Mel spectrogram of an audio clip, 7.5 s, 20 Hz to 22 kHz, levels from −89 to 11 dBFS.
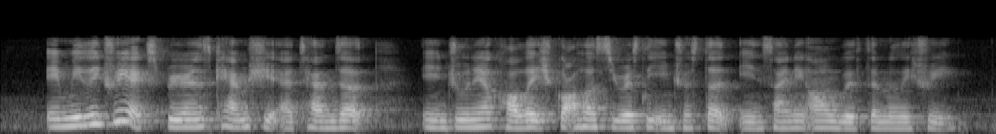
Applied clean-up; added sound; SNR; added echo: none; none; none; none.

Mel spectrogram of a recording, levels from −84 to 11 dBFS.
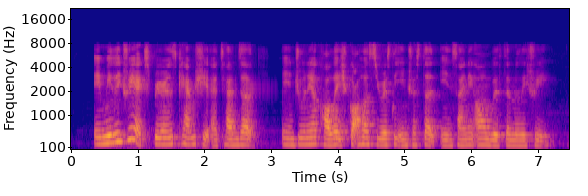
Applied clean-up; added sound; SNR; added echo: neural separator model SepFormer DNS4.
